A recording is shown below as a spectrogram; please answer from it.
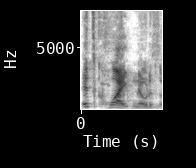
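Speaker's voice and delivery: snippy, catty voice. Quoting a submitted trivia line: catty tone. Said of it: "Sound like a little catty when you say that".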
